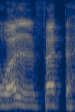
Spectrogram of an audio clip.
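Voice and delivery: slow "wal fath" with both final consonants sounded; "wal fath" finishing on crisp T and breathy H; clear double sukun. Shown as a demonstration. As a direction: draw out "wal", then articulate the end of "fath". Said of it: "It must be quite clear".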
